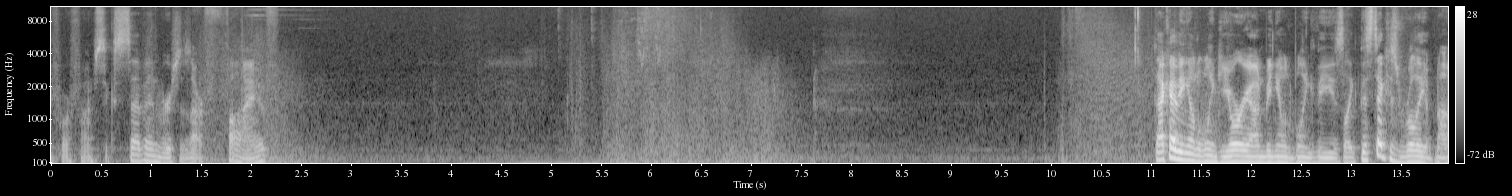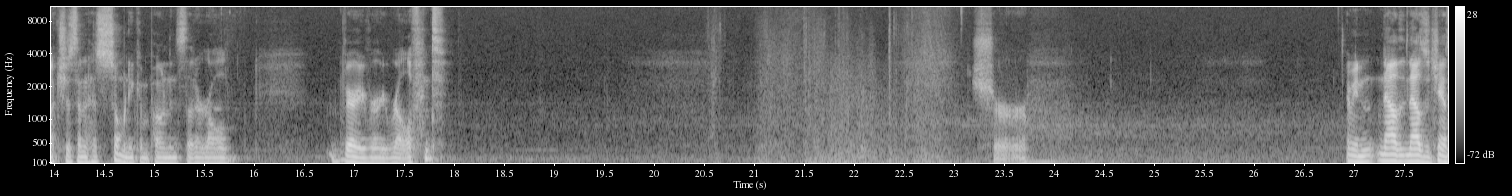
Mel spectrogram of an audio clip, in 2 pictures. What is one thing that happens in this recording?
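A middle-aged man talks calmly into a microphone.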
